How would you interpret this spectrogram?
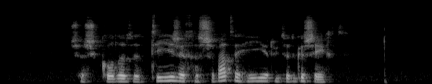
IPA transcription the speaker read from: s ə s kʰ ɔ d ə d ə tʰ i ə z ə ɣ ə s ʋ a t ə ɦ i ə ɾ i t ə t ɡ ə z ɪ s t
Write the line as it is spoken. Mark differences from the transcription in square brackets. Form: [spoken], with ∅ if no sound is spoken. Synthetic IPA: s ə s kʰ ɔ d ə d ə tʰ i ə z ə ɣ ə s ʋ a t ə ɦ i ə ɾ [y] t ə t ɡ ə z ɪ [x] t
